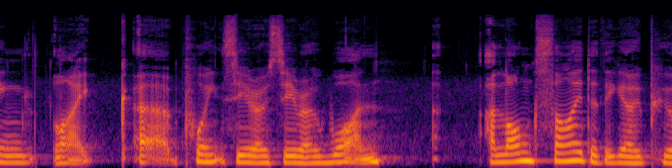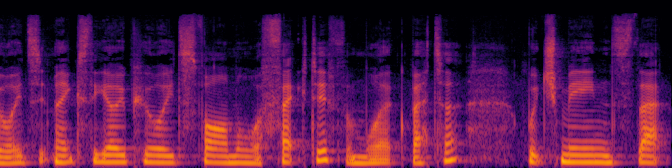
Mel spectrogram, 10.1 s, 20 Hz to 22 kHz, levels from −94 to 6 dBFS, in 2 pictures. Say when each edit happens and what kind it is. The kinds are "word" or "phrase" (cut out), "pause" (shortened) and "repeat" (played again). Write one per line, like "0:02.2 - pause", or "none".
none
